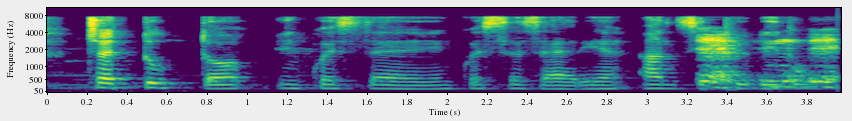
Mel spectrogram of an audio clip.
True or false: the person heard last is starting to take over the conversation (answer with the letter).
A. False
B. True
B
